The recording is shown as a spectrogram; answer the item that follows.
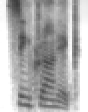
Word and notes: Synchronic: Indian

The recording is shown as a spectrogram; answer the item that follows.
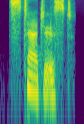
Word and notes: statist: Indian

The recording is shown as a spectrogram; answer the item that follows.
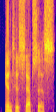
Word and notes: antisepsis: American English

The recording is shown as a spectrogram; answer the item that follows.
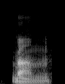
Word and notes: ROM: British English

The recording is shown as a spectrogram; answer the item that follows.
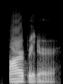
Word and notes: arbiter: American English

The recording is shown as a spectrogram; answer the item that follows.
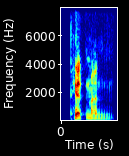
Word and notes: pitman: American English

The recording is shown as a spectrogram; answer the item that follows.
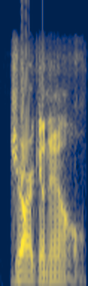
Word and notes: jargonelle: American English

